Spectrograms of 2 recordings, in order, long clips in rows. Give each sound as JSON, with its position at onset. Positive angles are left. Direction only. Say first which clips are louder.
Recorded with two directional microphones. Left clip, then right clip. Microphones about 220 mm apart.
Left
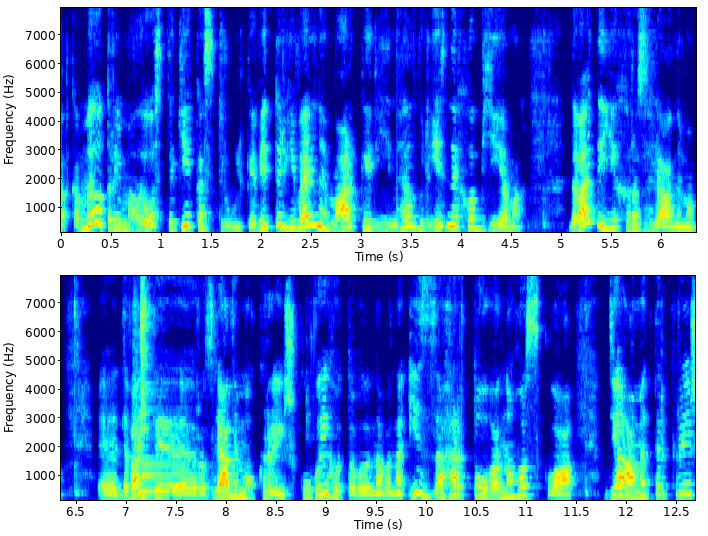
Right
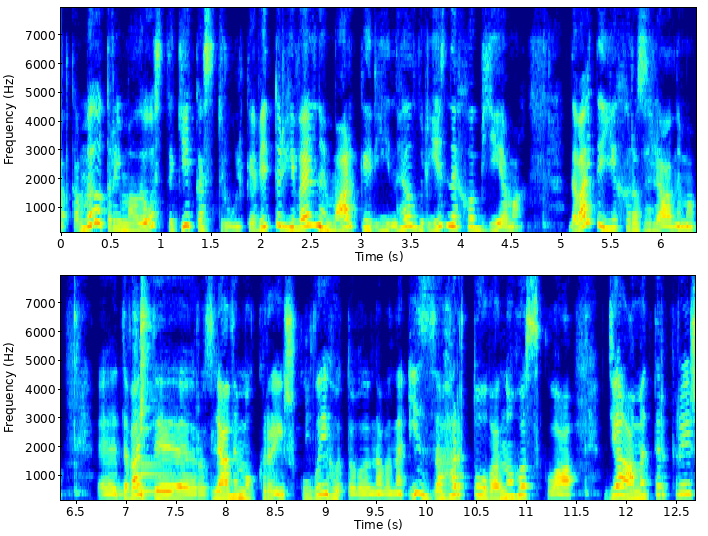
{"t": 0.1, "sound": "speech", "louder": "right 4 dB", "side_deg": -35}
